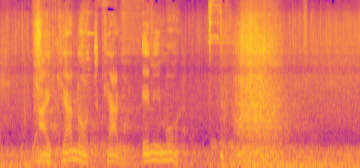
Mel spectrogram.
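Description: Fantasy combat sound effects clash and crackle.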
